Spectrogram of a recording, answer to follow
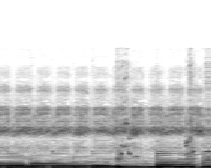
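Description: Acoustic guitar played fingerstyle, plucked notes ringing over a steady high buzz of cicadas.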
